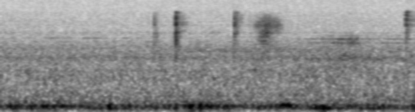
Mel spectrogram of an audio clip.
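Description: Near silence: room tone with a few faint, short clicks about a second in.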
